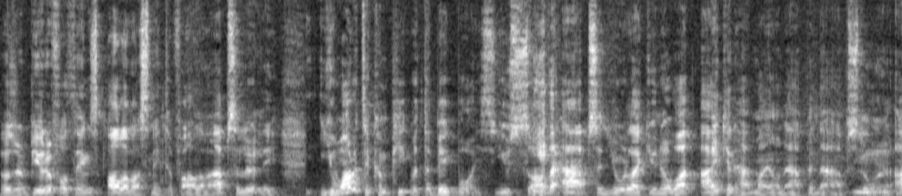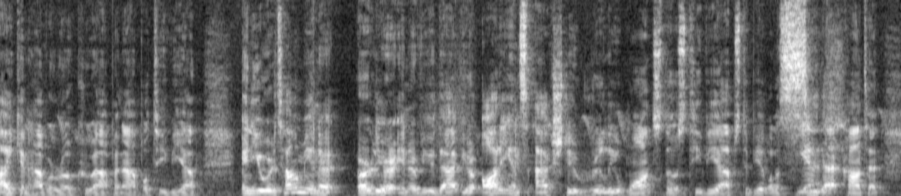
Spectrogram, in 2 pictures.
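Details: Adult male speaker; normal speech.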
